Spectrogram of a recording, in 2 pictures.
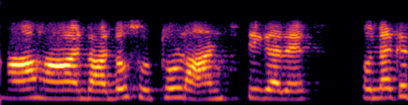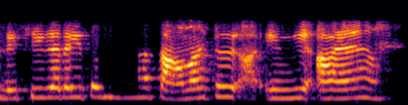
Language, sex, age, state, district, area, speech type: Sindhi, female, 18-30, Rajasthan, Ajmer, rural, conversation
